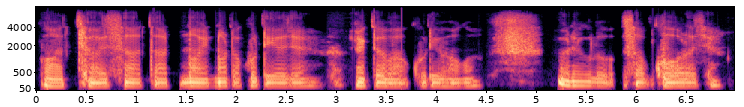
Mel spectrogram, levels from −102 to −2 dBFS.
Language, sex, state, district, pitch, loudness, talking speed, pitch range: Bengali, male, West Bengal, Malda, 95 Hz, -17 LUFS, 130 wpm, 90-100 Hz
